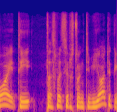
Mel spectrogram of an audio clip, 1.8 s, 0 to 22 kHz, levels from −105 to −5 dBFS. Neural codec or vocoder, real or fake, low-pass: vocoder, 44.1 kHz, 128 mel bands every 512 samples, BigVGAN v2; fake; 14.4 kHz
